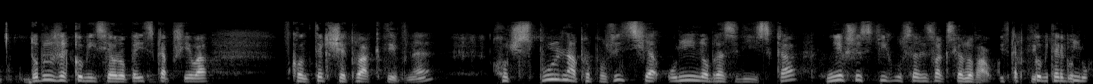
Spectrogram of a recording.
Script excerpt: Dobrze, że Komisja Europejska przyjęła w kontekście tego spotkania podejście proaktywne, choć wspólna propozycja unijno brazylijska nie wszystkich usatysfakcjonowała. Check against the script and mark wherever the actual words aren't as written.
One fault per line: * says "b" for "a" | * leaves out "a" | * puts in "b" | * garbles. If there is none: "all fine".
* leaves out "tego spotkania podejście"
* garbles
